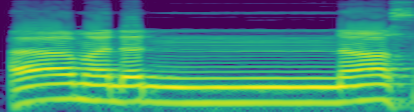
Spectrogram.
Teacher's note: کما آمن الناس، حمزہ کے اوپر کھڑا زبر ہے، کھڑا زبر کو ایک الف کے برابر کھینچ کر پڑھیں گے۔ آمن الناس، نون مشدد ہے، غنہ ہوگا، ایک الف کی بقدر غنہ کریں گے۔ الناس، الف مدہ، الف ہمیشہ مدہ ہوتا ہے اور الف سے پہلے زبر ہوتا ہے، اور الف مدہ کو ایک الف کے برابر کھینچ کر پڑھیں گے۔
